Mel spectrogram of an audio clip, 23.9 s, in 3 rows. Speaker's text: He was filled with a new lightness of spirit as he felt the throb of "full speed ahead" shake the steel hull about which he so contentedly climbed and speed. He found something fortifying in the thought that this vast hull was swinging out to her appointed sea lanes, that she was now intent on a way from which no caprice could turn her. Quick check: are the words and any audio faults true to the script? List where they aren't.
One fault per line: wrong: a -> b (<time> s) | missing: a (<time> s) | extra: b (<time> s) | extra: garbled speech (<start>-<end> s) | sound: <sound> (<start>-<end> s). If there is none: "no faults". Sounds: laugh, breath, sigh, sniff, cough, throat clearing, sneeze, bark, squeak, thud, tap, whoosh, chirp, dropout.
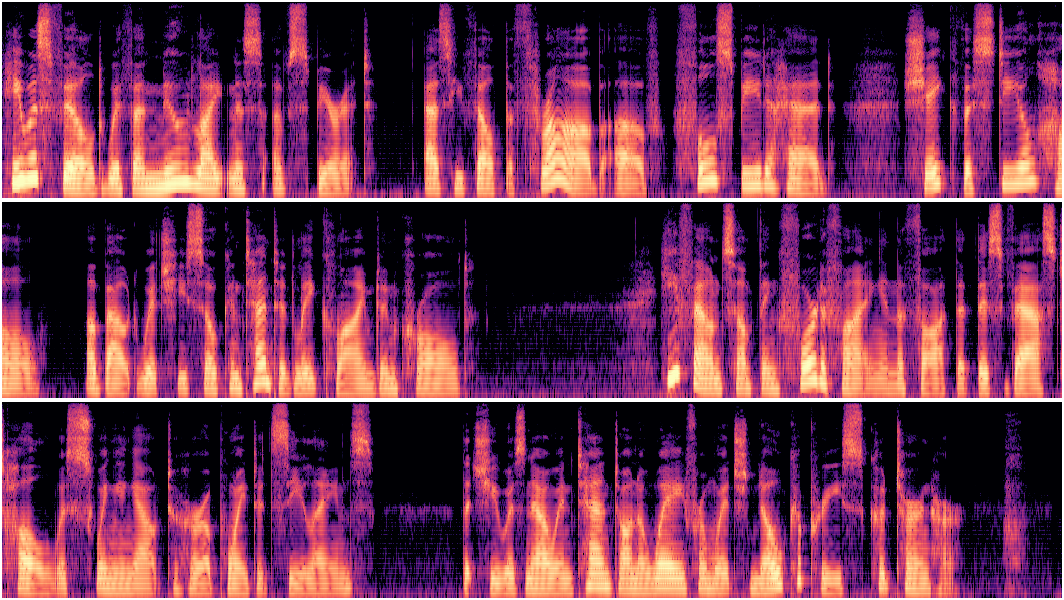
wrong: speed -> crawled (10.9 s)
sound: breath (23.4-23.6 s)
